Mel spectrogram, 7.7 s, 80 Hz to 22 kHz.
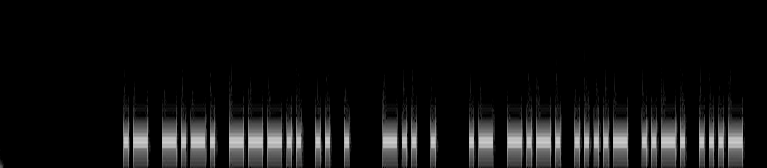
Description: Morse code, heard as a keyed tone, about 25 wpm, 700 Hz. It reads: AC8IE DE AC4FV
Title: USA Callsign DE Callsign - 5 Characters - 25wpm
